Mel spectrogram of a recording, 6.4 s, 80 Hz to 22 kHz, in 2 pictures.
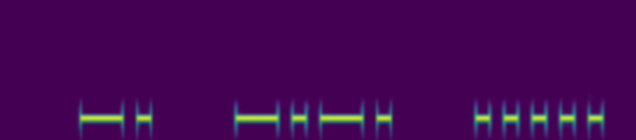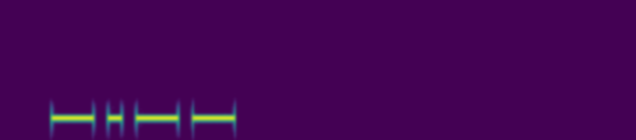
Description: Morse code, heard as a keyed tone, about 17 wpm, spaced as for 12 wpm, 700 Hz. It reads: NC5Y
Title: USA Call Signs - 4 Characters - 2x Character Spacing - 17wpm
